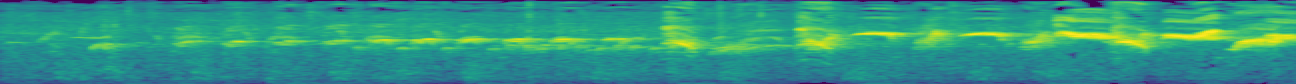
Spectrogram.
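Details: Chinese hwamei of the 'cao cầu' singing style: soft, thin twittering notes that build into louder, clear whistled phrases with rising and falling slurs.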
